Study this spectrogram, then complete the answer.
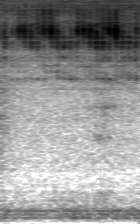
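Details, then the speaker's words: Air-conditioner expansion valve on a test PCB, closing and opening: fast even stream of sharp loud ticks over a low hum; this valve is noisier, and pulses sound harder when a valve is stuck, so sticking is suspected, not confirmed. "Quindi dobbiamo sentire a livello, diciamo, orecchiabile se la valvola è bloccata, anche perché lo scatto, cioè gli impulsi, si sentono più battenti, più forti quando la valvola è bloccata. Vi faccio sentire questa qua che eh fa più rumore."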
